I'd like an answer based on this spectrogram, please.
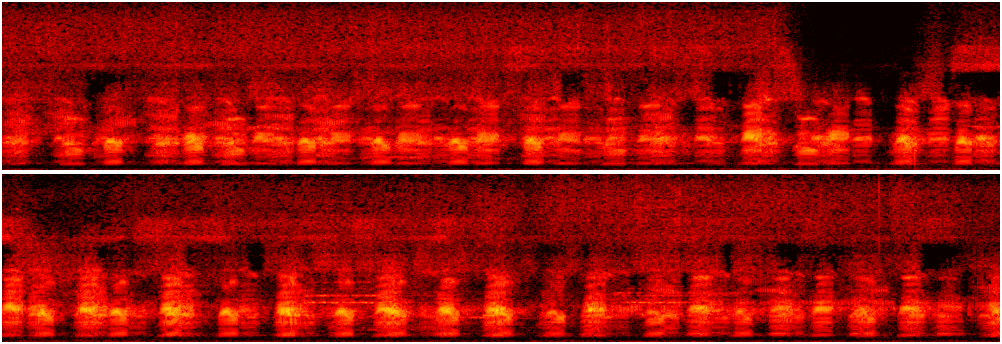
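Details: Many frogs gathered in rainwater after monsoon rain, mating: a dense chorus of rasping, pulsed croaks overlapping continuously, several callers answering one another with no pause across the whole stretch.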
